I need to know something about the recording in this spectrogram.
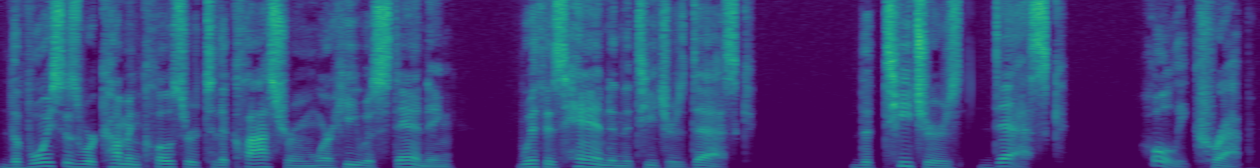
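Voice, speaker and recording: A man's voice: mid-range voice, lively intonation, a little slow, dry recording, clean studio sound. A man reading scripted, dramatic fiction as an audiobook narrator.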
